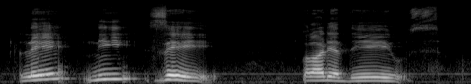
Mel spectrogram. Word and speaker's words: Lenise: Cuidado quando você for pronunciar Lenise. Você tem que pronunciar bem forte para que você possa conseguir sintonizar esse canal. Porque tem vários nomes, né, assim, parecidos. Então, às vezes, você pede um canal e acaba caindo em outro canal. Mas sempre quando você for pronunciar o meu nome, você fala Missionária Lenise. Com Z, viu? Lenise.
